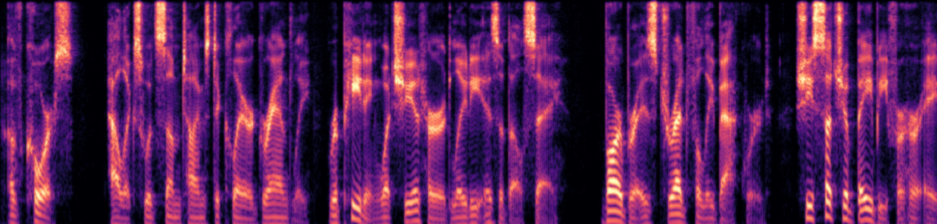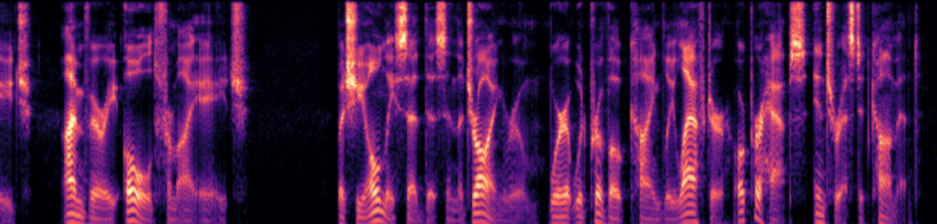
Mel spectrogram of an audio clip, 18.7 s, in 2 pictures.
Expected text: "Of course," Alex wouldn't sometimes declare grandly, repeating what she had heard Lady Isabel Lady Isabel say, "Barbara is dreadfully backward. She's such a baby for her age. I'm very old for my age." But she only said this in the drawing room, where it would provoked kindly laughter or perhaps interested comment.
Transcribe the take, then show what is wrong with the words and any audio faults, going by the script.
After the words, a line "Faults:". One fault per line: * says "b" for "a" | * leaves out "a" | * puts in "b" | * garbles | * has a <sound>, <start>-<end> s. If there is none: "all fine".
"Of course," Alex would sometimes declare grandly, repeating what she had heard Lady Isabel say, "Barbara is dreadfully backward. She's such a baby for her age. I'm very old for my age." But she only said this in the drawing room, where it would provoke kindly laughter or perhaps interested comment.
Faults:
* says "would" for "wouldn't"
* leaves out "Lady Isabel"
* says "provoke" for "provoked"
